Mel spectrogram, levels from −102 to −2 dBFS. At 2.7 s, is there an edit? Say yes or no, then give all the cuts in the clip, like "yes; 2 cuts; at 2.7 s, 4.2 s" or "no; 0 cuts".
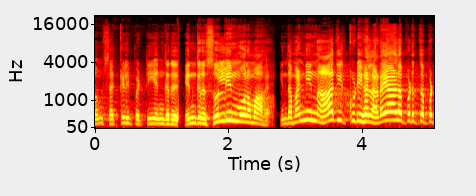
yes; 2 cuts; at 1.3 s, 2.7 s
